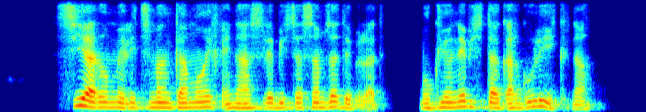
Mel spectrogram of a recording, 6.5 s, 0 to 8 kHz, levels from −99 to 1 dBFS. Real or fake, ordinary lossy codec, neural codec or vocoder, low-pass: fake; Opus, 32 kbps; codec, 16 kHz in and 24 kHz out, 1 kbps, XY-Tokenizer; 7.2 kHz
